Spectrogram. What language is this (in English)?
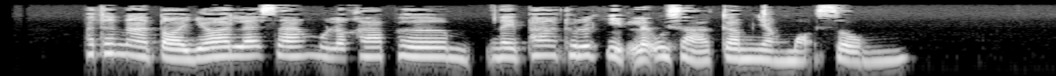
Thai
